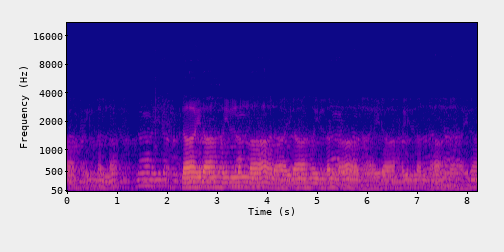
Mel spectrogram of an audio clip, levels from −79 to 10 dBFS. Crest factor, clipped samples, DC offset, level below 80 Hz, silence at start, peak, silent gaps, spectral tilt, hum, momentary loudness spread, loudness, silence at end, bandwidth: 18 dB; under 0.1%; under 0.1%; -68 dBFS; 0 s; -12 dBFS; none; -9 dB/octave; none; 11 LU; -32 LUFS; 0 s; 13.5 kHz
